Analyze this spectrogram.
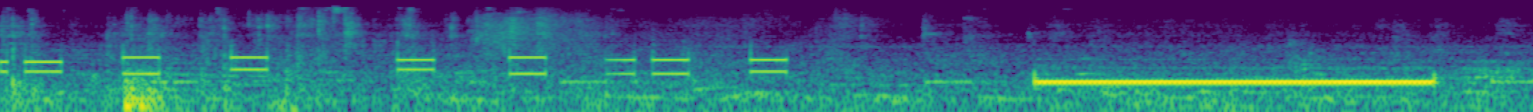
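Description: Telephone number being dialed: eight short, clear keypad beeps of differing pitch tapped in uneven rhythm, followed by one long steady tone.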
